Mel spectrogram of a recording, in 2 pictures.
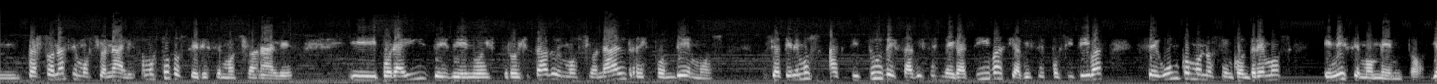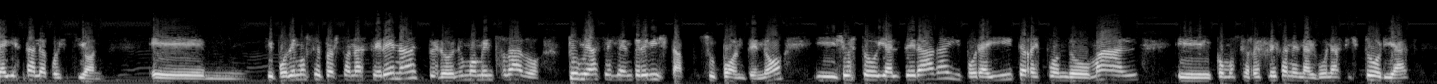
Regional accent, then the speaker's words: Buenos Aires, Argentina; now in Villarreal, Spain; Yo soy de Argentina, de la provincia de Buenos Aires. Y bueno, en el 2006 nos vinimos con toda la familia a vivir a España, especialmente en Villarreal. Y bueno, estamos a casi ya 16 años aquí.

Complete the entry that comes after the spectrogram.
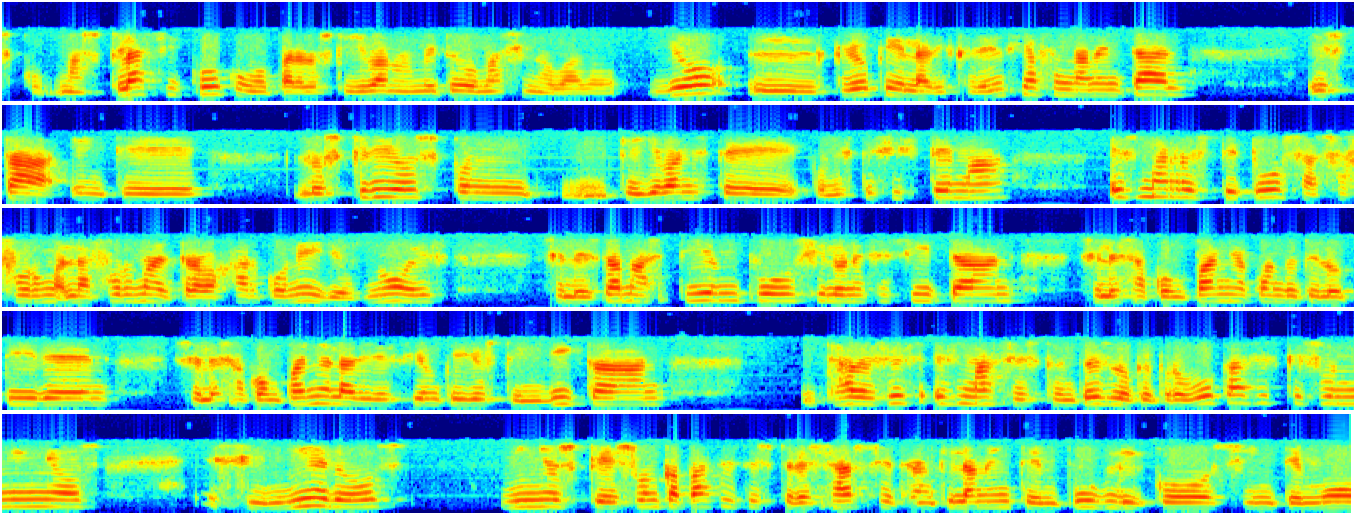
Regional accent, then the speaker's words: Basque Country, Spain; moved away as an adult; Sí, sí, yo soy del País Vasco, pero llevo aquí ya muchos años, mis hijos se han criado aquí y la verdad es que en principio no me planteo marcharme de aquí. Tengo aquí mi casa, donde vivo muy a gustito

